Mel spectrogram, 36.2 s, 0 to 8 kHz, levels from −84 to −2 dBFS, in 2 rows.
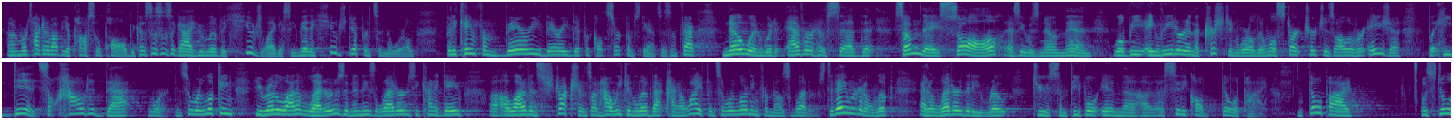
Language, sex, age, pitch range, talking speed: English, male, 50-69, 160-205 Hz, 220 wpm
